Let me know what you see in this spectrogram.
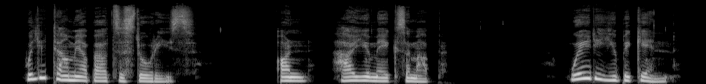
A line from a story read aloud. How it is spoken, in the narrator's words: said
